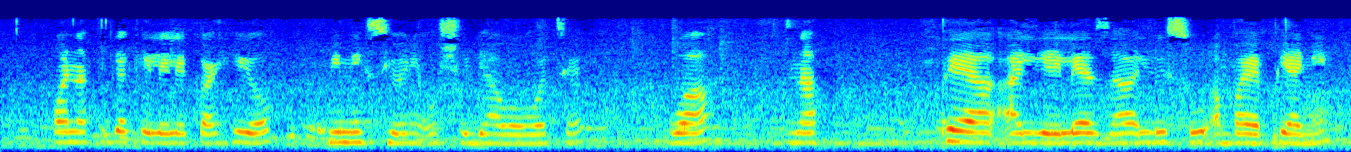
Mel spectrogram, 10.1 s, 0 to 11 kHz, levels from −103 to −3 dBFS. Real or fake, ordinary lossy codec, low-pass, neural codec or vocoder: real; AAC, 64 kbps; 7.2 kHz; none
